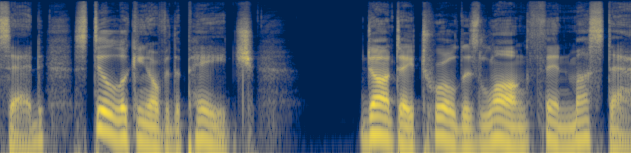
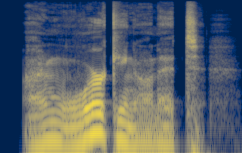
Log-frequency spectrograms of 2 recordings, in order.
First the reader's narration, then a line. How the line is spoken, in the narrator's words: Susie grumbled, not looking up from the page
